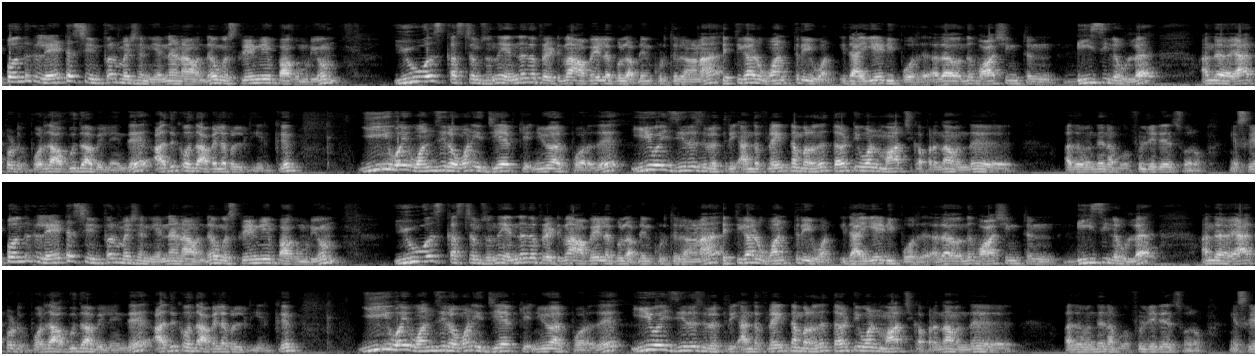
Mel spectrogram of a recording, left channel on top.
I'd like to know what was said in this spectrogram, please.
வந்து லேட்டஸ்ட் இன்ஃபர்மேஷன் என்னன்னா வந்து உங்க ஸ்கிரீன்லயும் பார்க்க முடியும். US கஸ்டம்ஸ் வந்து எந்தெந்த ஃபிளைட்டுக்குலாம் அவைலபிள் அப்படின்னு கொடுத்துருக்காங்கன்னா, எத்திகாட் 131 இது IAD போறது, அதாவது வந்து வாஷிங்டன் டிசில உள்ள அந்த ஏர்போர்ட்டுக்கு போறது அபுதாபில இருந்து, அதுக்கு வந்து அவைலபிலிட்டி இருக்கு. EY101 இது JFK நியூயார்க் போறது. EY003 அந்த ஃபிளைட் நம்பர் வந்து 31 மார்ச்சுக்கு அப்புறம் தான் வந்து அது வந்து நமக்கு ஃபுல் டீடைல்ஸ் வரும். நீங்க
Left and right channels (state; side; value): normal; both; correlation 0.55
